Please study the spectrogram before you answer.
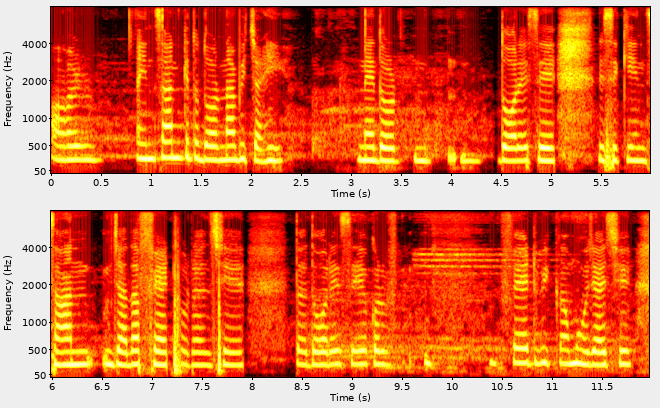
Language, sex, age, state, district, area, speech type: Maithili, female, 30-45, Bihar, Purnia, urban, spontaneous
